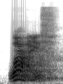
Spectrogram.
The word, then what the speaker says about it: wise: Por ejemplo, wise, vas a hacer entonces wiser. Wise. No es wise. Y tampoco es wise, no es wise, no, es wise. Una sola sílaba.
